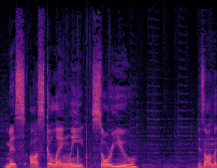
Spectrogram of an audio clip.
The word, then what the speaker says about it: Asuka: Ahsoka? That is not how you say her name. Miss Asuka Langley Soryu?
